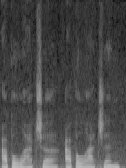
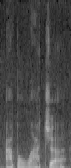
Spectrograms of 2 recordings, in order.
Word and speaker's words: Appalachia: I did want to address my pronunciation of Appalachian. I was told years ago by someone from West Virginia that that's how they say it, as Appalachia, not Appalachia, which is the way I grew up saying it, the Appalachian Mountains.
